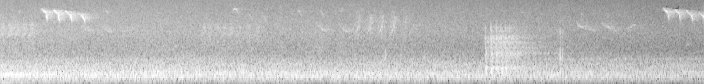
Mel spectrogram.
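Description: Forest ambience: a steady soft hiss with birds calling, a quick run of high chirps about half a second in and again near the end, and a brief louder call or sound about five seconds in, the whole slowly fading down.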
